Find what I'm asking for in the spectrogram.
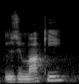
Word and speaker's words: Uzumaki: But this one and then the other one you told me about, Uzu Uzumaki. Is that how you say it? – Yeah, we're the first, and they are fascinating to me.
